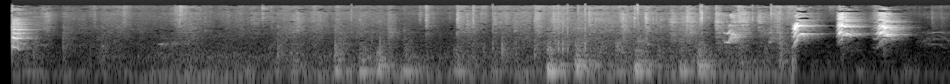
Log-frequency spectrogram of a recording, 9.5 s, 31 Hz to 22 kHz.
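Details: Shiba Inu puppy weighing 2.1 kg, recorded 10/11; several seconds of low rumbling handling noise, then three sharp, high-pitched yelps in quick succession near the end.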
